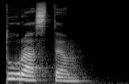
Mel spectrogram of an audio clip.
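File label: "турастӧм", Komi, female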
